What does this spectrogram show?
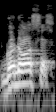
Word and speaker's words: gnosis: subhanahu wa ta'ala, the gnosis. This is written with g but pronounced without g. Gnosis, no, gnosis, gnostics, عارفین, Gnostics.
